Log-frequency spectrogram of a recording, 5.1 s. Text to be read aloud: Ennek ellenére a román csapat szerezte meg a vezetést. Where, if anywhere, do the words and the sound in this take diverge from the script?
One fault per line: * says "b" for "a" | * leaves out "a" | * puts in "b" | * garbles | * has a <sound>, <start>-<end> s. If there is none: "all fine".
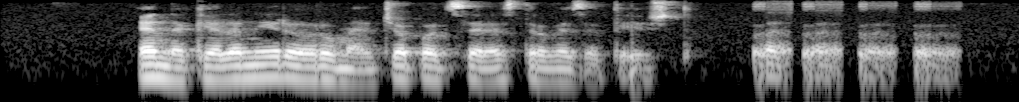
* leaves out "meg"
* has a laugh, 3.8-4.8 s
